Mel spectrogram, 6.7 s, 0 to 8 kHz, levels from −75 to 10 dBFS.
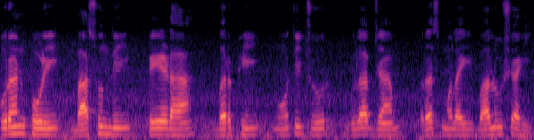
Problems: constant background noise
